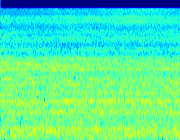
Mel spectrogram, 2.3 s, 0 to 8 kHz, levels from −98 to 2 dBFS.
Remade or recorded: remade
